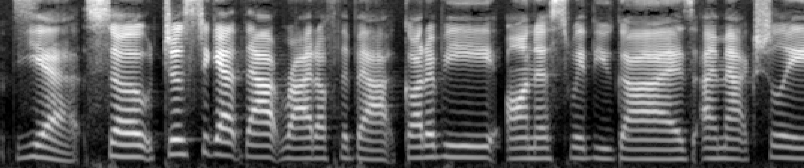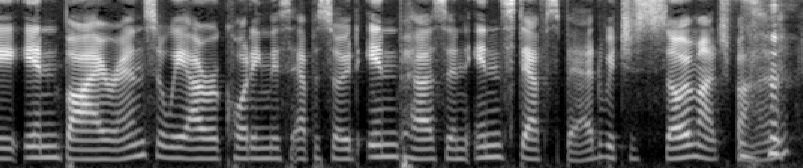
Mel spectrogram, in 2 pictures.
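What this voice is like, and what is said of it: Voice lower than usual. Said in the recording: “I know my voice sounds lower than it usually does.”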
